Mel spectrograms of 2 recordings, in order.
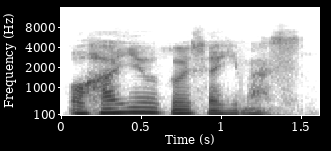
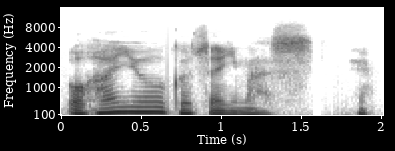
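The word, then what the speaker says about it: おはようございます: Nah, di Jepang pagi hari itu diucapkan dengan ohayo gozaimasu. Saya ulangi, ohayo gozaimasu.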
